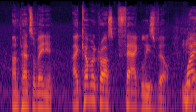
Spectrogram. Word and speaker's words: Fagleysville: This is how you say it. Fagley. I said Fagleysville. You go, Fagleysville, get back in the closet.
